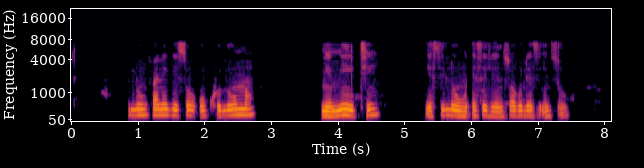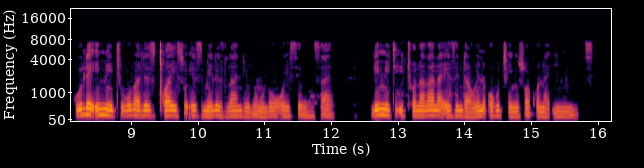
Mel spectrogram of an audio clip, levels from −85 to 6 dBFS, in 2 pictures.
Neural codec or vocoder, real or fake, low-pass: none; real; 7.2 kHz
